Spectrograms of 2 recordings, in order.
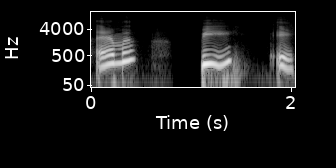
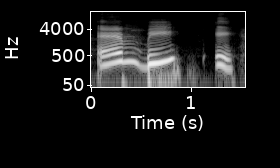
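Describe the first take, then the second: First: एम, बी, ए spelled out as separate letters with pauses. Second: Said in the usual way. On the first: Shown as a demonstration. Teacher spelling the acronym for students, slowly letter by letter. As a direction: spell एम बी ए one letter at a time. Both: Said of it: "एक एक करके बोलोगे ना".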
